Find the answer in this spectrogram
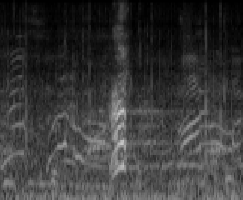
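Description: A dog barks once, sharply and loudly, about a second in, amid people's voices calling.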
